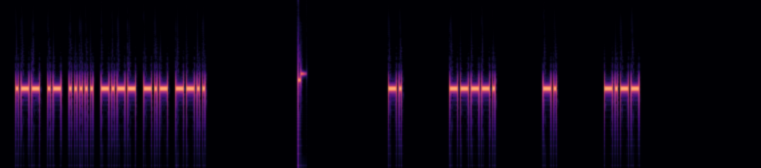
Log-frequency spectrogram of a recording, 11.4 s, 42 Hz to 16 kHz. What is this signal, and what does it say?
Morse code, heard as a keyed tone, about 28 wpm, spaced as for 17 wpm, 700 Hz. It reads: WA5YKZ N9NY
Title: USA Call Signs - 6x Character Spacing - 30wpm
